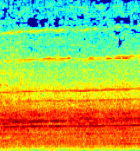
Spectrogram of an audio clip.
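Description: Electric hand mixer running steadily, its beaters churning a thick black-bean, egg and cocoa batter in a stainless steel bowl, with a steady motor whine.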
